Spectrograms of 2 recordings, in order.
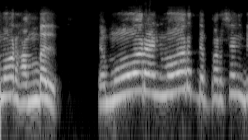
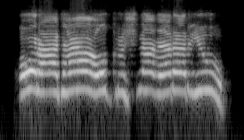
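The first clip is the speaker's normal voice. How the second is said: put-on loud, searching shouting call-out; 4 semitones higher, 3 dB louder than usual. Explaining a verse, the speaker acts out its cry, shouting in a loud voice. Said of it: "shouting in loud voice".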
